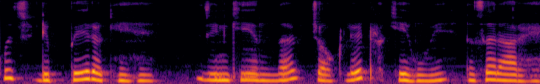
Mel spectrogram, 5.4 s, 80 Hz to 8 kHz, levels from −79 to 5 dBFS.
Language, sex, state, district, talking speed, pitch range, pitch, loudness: Hindi, male, Chhattisgarh, Raipur, 135 wpm, 210-240 Hz, 220 Hz, -18 LUFS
